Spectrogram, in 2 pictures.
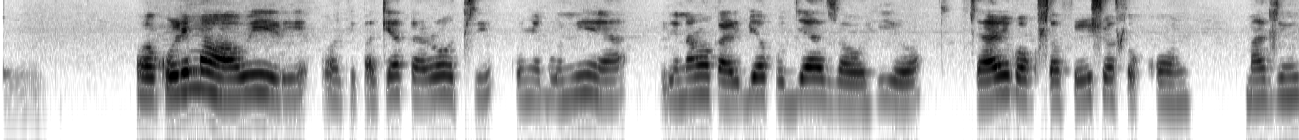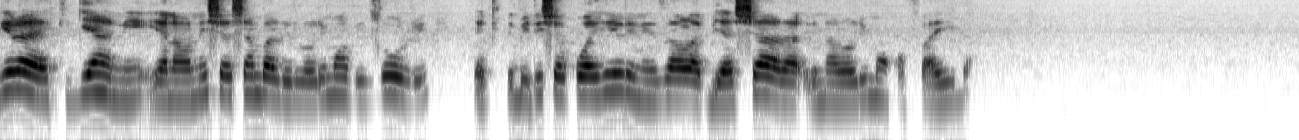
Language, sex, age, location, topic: Swahili, female, 18-24, Dar es Salaam, agriculture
